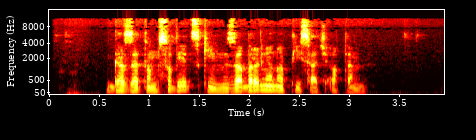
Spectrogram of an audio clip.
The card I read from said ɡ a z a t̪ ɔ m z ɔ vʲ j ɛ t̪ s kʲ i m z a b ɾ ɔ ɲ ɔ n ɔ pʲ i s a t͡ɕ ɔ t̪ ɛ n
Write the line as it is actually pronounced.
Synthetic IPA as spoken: ɡ a z ɛ t̪ ɔ m s ɔ vʲ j ɛ t̪ s kʲ i m z a b ɾ ɔ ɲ ɔ n ɔ pʲ i s a t͡ɕ ɔ t̪ ɛ m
